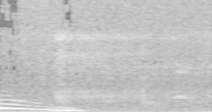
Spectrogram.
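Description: A baby's single short vocal coo, under a second long, sliding steadily down in pitch at the start, then quiet.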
